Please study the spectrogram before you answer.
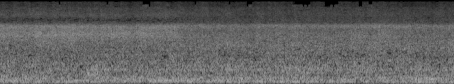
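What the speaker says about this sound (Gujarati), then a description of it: "જોરદારનો પાણીનો દરેડો આવે હો ભાઈ જો" A strong gush of water pours from a newly drilled borewell on Gujarati farmland, a loud, steady broadband rush that runs unbroken and close for the whole stretch.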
